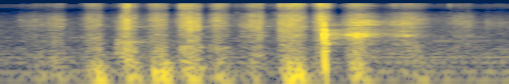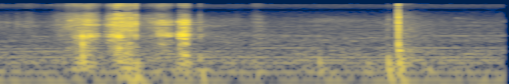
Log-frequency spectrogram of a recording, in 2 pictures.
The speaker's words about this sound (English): So I'm gonna cut up my lime.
